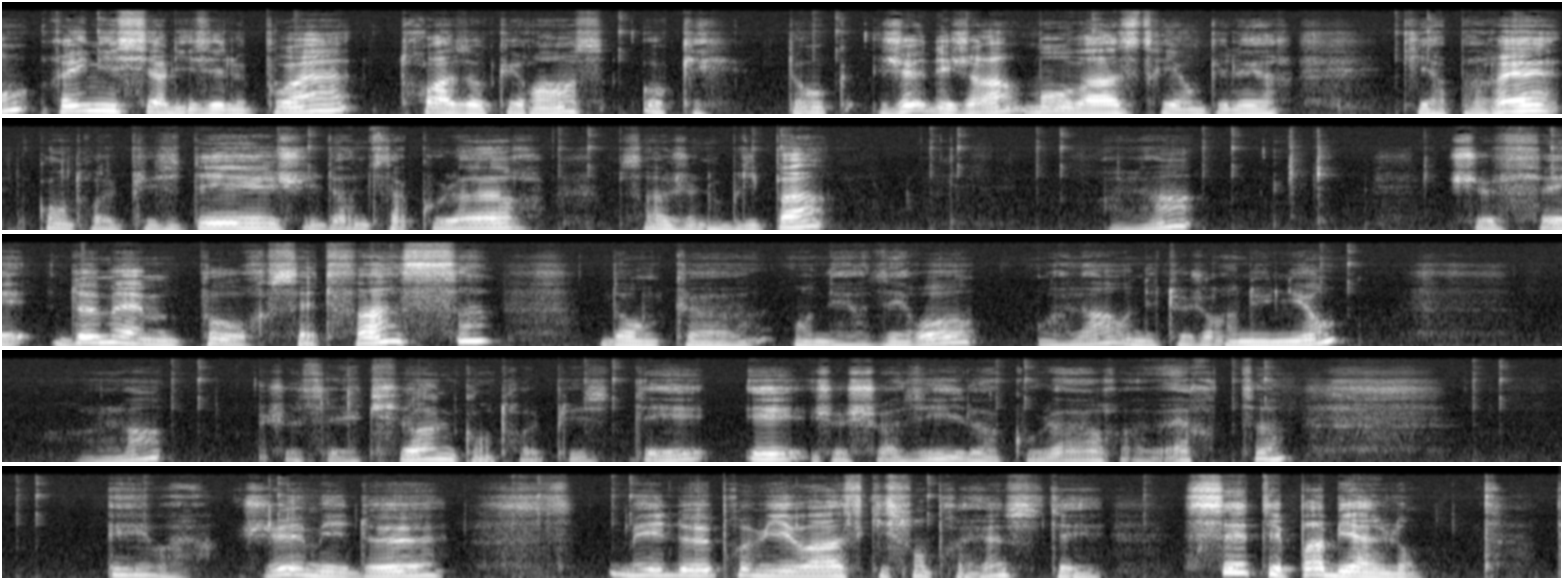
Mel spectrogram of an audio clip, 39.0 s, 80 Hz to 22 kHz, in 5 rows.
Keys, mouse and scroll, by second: 0.3 click, 2.9 click, 4.0 click, 4.8 click, 6.9 click, 8.2 ctrl+d, 9.2 click, 10.6 click, 11.5 click, 12.4 click, 13.0 click, 13.8 click, 14.2 space, 15.4 click, 17.5 click, 22.2 click, 24.2 click, 25.3 ctrl+d, 26.3 click, 28.3 click, 29.5 click, 30.7 click, 31.3 click, 31.9 click, 33.7 click, 34.2 click, 34.5 space, 35.7-37.5 drag.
